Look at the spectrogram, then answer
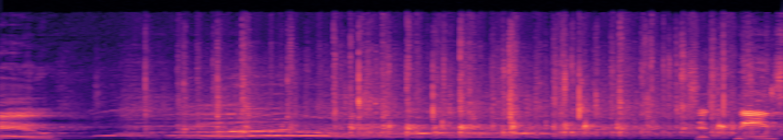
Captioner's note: crowd cheering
